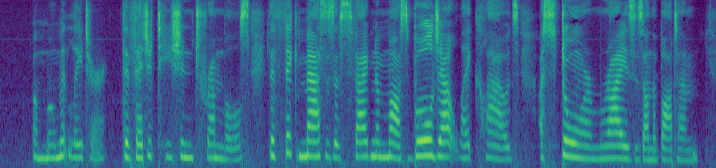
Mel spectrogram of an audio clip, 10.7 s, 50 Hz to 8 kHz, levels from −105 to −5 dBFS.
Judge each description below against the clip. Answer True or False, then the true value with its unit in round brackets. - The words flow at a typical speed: False (125 wpm)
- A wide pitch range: False (2.9 semitones)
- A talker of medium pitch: False (235 Hz)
